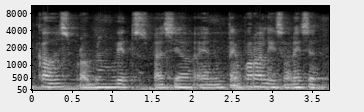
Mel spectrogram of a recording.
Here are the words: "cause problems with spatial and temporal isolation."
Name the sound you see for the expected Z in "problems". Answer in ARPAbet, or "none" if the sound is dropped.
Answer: none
